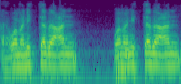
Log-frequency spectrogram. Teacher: ننبه على مسألة الوقف أن ينتبه القارئ إلى فتح العين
